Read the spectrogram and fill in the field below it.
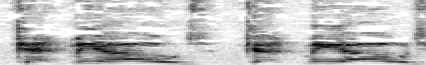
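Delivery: stuck engine calling out loud. A narrator's reading. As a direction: call for help from the ditch. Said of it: "he called".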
